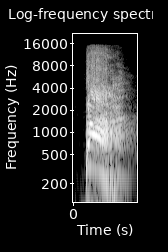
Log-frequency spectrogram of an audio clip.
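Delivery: loud high "Bah!" for a fist hitting the face; punch sound effect. Retold or imitated. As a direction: blurt out the impact of a punch.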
